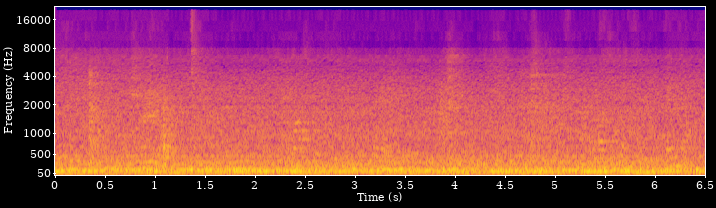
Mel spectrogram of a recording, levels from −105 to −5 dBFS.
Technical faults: Opus compression

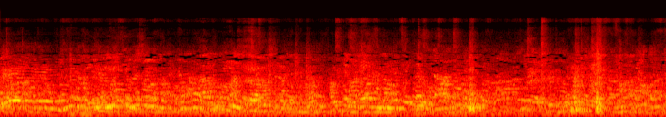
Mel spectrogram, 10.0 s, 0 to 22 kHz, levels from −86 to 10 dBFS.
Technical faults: HE-AAC compression

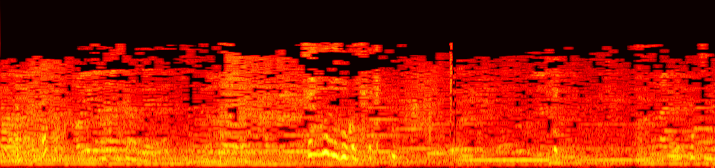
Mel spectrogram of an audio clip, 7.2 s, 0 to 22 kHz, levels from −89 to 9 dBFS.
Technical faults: AAC compression

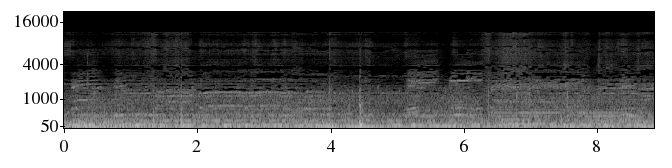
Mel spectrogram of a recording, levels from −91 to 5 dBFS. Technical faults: HE-AAC compression

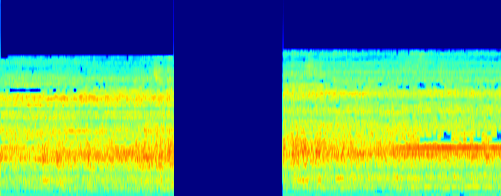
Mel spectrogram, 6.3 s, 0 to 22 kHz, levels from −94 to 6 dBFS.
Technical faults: Vorbis compression; playback stall; catch-up at higher speed

